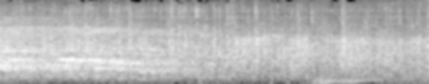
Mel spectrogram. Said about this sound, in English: Now, come on, give Jesus a big hand clap. Oh, come on. I said give Jesus a big hand clap.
